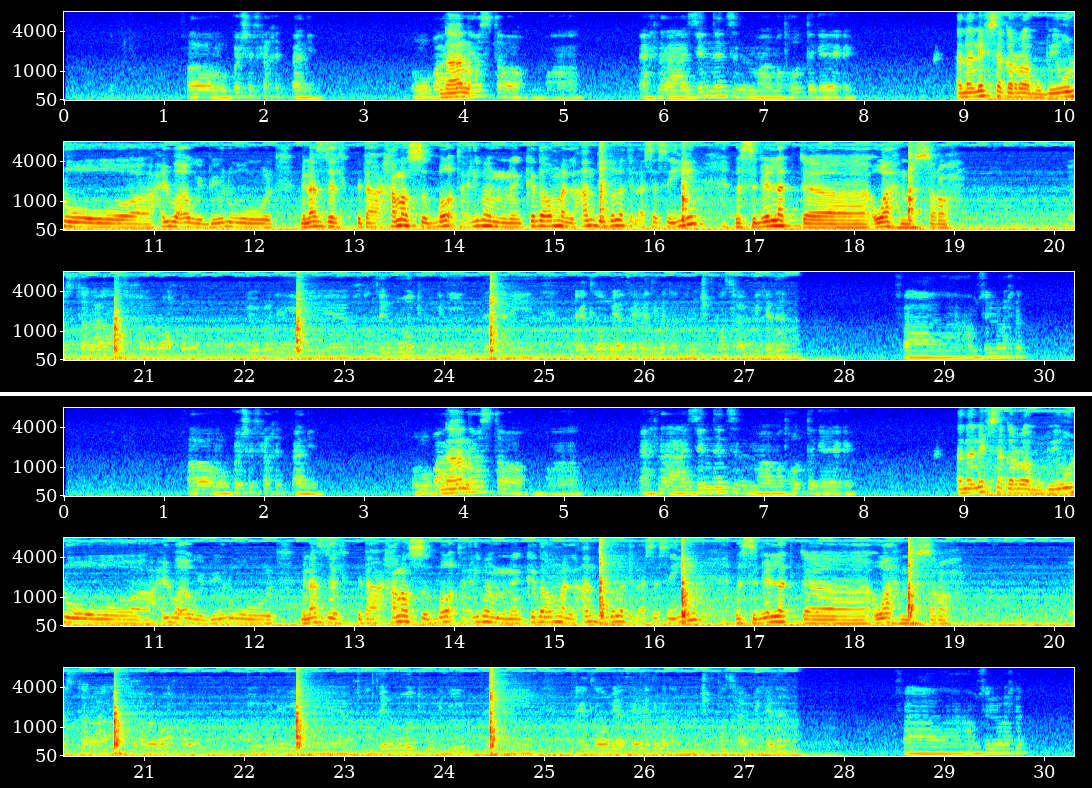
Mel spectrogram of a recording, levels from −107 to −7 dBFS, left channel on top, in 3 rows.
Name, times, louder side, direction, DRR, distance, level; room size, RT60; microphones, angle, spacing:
voice 1, 1.2-2.6 3.5-5.2 5.7-7.9 17.5-17.9 20.1-21.6 22.0-27.5 28.6-29.8, equal, 25° left, 1.4 m, -43 dB
voice 2, 3.8-4.1 8.9-19.1, left 5 dB, 60° left, 0.4 m, -27 dB
sound 1, 9.2-27.5, right 1 dB, ahead, 0.9 m, -39 dB
sound 2, 14.9-28.0, right 4 dB, 40° right, 0.6 m, -35 dB
2.7 x 2.4 x 2.8 m
head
